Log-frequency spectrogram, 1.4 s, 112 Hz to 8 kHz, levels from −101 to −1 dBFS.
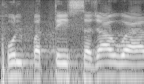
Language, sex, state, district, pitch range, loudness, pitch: Hindi, male, Jharkhand, Palamu, 155-165 Hz, -13 LUFS, 160 Hz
